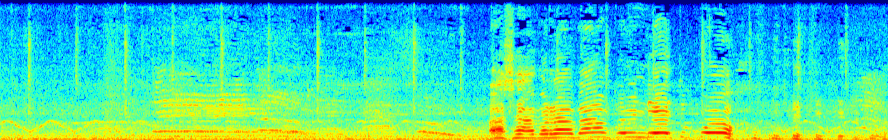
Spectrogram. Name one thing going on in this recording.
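Young men riding on a truck shout and whoop loudly.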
